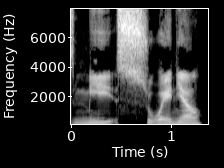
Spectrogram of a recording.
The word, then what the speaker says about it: Mi Sueño: Ziggy Dreams in Color is the album, and this song is Mi Sueño. Am I saying that right? – Correct.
